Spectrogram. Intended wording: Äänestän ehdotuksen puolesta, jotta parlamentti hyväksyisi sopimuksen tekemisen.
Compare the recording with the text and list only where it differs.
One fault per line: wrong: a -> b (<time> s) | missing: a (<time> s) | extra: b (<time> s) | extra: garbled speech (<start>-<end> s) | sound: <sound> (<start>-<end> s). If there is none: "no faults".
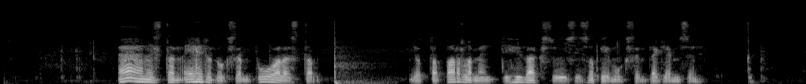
sound: thud (3.3-4.0 s)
